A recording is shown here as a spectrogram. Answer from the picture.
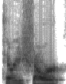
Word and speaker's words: Terrie Schauer: the call with me today and it is Terry shower am i pronouncing your name properly Terry pardon me yes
